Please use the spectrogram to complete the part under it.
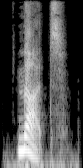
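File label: "nut", British English; gcompris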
